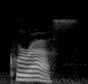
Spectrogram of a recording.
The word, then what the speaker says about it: Cuirass: How do you pronounce this word, chat? Cuirass.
